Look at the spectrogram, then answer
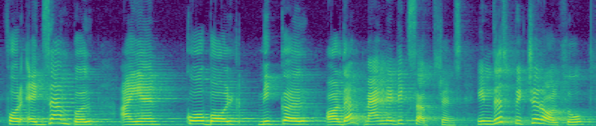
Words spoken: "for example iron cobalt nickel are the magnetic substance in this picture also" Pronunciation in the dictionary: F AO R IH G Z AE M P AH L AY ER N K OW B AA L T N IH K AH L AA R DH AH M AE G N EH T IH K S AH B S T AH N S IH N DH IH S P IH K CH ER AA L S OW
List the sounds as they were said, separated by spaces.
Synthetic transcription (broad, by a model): F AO R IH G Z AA M P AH L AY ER N K OW B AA L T N IH K AH L AA R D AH M AE G N EH T IH K S AH B S T AH N S IH N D IH S P IH K CH ER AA L S OW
